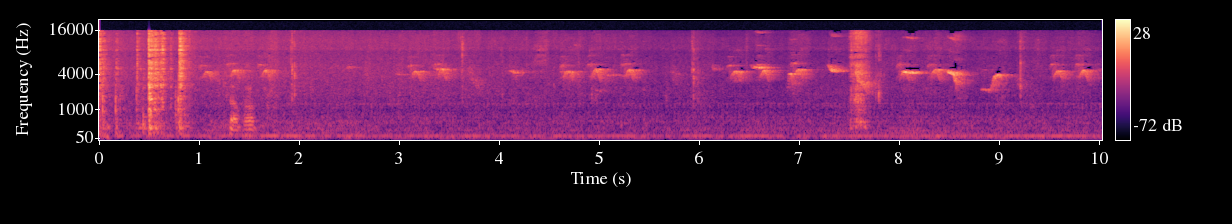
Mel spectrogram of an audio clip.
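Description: Small birds chirping in quick repeated high notes, with a few clinks of a spoon and fork against a plate near the start and once more about three-quarters through, over a steady low hum.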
